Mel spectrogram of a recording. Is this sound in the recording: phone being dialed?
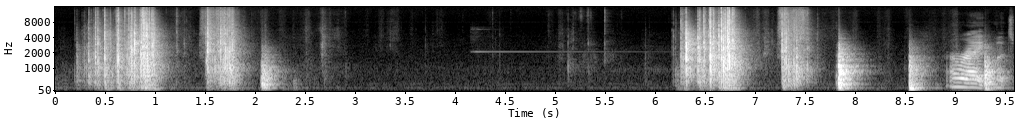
no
